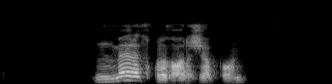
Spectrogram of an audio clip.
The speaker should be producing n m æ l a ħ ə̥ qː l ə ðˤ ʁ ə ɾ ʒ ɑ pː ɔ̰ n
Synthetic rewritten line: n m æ ɾ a θ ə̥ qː l ə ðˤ ʁ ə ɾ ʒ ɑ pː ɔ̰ n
